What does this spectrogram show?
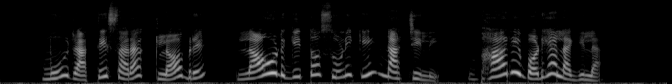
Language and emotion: Odia, happy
